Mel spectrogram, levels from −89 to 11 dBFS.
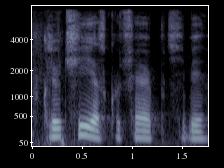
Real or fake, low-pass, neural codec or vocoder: real; 7.2 kHz; none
